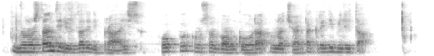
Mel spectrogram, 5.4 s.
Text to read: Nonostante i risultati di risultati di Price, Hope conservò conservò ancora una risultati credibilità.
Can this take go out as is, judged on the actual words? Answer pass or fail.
fail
